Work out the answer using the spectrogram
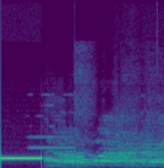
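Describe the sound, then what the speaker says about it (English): A crowd chanting together, loud and massed, rising right after a short steady beep tone at the start. "you can hear the chants from the crowd"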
